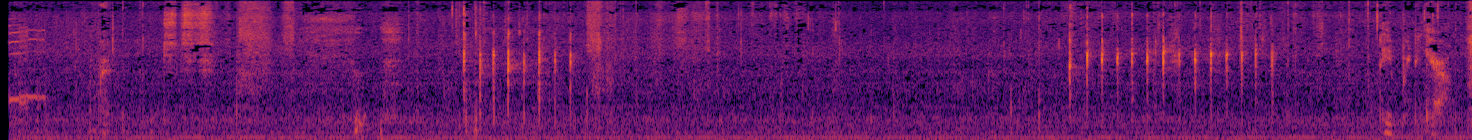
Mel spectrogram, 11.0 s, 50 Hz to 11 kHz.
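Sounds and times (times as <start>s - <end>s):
low steady hum: 0.1s - 11.0s
kitten claws scratching carpet: 1.0s - 2.4s, 3.0s - 11.0s.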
